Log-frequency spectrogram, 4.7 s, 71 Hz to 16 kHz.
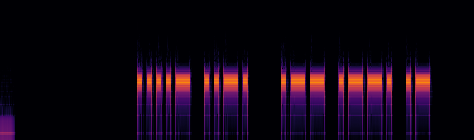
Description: Morse code, heard as a keyed tone, about 25 wpm, 700 Hz. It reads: 4F WPA
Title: Field Day Exchanges - 25wpm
